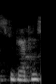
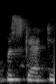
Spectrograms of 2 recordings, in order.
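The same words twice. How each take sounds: First: Said in the usual way. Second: "Paschetti", opening sounds of spaghetti jumbled; mispronounced spaghetti. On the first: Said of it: "instead of spaghetti". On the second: Shown as a demonstration. Showing parents a dyslexic sequencing slip, spaghetti mispronounced as "Paschetti". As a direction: say "Paschetti", starting on p before the s. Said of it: "dyslexics very often mispronounce words".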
